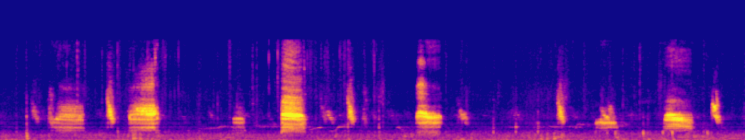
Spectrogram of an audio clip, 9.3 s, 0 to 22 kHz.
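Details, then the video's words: Young common starlings in a Hamburg allotment garden on 28 May 2012, fed by parents; short, scratchy begging squeals at irregular intervals, some with a thin whistled edge, quieter overall with pauses. "junge Stare (Sturnus vulgaris)"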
